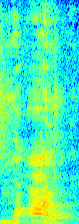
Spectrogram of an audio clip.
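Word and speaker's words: מעל: that vocabulary above and above is going to be pronounced my out my I'll yeah that's correct that's correct that's correct and it looked like mail all right but is my aisle which means above now we got the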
